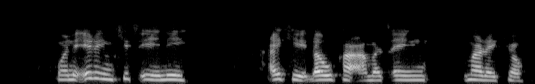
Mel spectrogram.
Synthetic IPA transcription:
wɐ˦ni˦ʔɪ˦ɽɪ˨ŋkʲɪ˦sʼeː˨neː˦ | ʔa˦kʲeː˨ɗa˦wkaː˨ʔa˨mɐ˦sʼɐ˦jɪ˦m | mɐ˦ɽɐ˨kʲa˦˨w

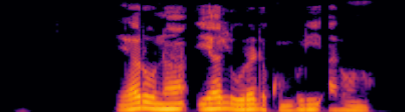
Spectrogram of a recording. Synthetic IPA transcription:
jaː˦ɾoː˨naː˦jaː˦luː˨ɾa˦da˨kʷʊ˨mbʊ˦ɽiː˦ʔa˨loː˦no˨

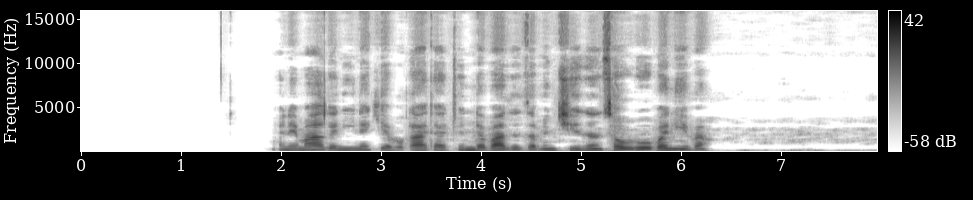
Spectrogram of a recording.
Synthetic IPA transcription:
mɐ˨neː˨maː˦ɡɐ˨niː˦nɐ˦kʲeː˨bʊ˨kʼaː˦taː˨tʊ˦nda˨ba˨zɐ˨zɐ˨ɓɪ˦nt͡ʃiː˦zɐ˦˨nsa˦wɽoː˦ba˦neː˨ba˦ʔ

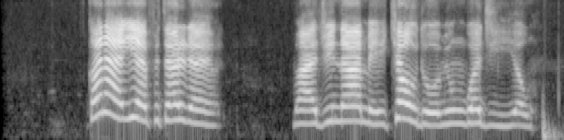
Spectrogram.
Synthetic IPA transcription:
kɐ˦naː˨ʔɪ˦ja˨ɸɪ˦tɐ˦rda˨ | maː˨d͡ʒɪ˦naː˦meː˨kʲa˦˨wdoː˨mɪ˦ŋɡʷɐ˦d͡ʒiː˨ja˦˨w

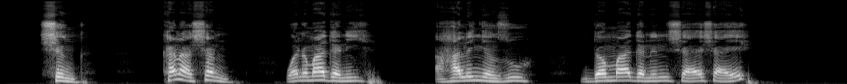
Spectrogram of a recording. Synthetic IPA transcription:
ʃɪ˦ŋ | kɐ˦naː˨ʃɐ˦˨ŋ | wɐ˦ni˦maː˦ɡɐ˨niː˦ | ʔa˨ɦaː˦lɪ˦ɲjɐ˨nzu˦ | dɔ˦mːaː˦ɡɐ˨nɪ˦nʃaː˨je˦ʃaː˨jeː˦

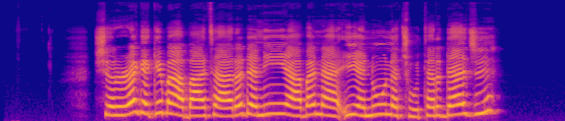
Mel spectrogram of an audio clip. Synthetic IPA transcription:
ʃɪ˨ɽːe˦ɡa˨kʲʼɪ˦baː˨baː˨taː˨ɽe˦da˨niː˦jaː˨ba˦naː˨ʔɪ˦ja˨nuː˦na˨t͡ʃuː˨tɐ˦rdaː˦d͡ʒiː˦˨

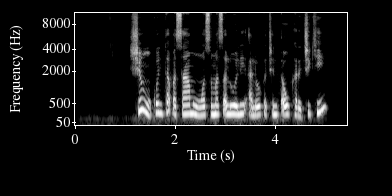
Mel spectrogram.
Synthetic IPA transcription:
ʃɪ˦˨ŋkʷʊ˦ntɐ˦ɓa˨saː˦mʊ˨ŋwɐ˦su˦mɐ˦sʼɐ˦loː˦liː˦ʔa˨loː˦kɐ˨t͡ʃɪ˦nɗa˦wkɐ˨rt͡ʃɪ˦kʲiː˦

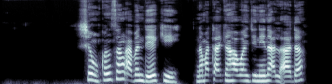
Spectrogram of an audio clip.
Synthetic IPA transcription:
ʃɪ˦˨ŋkʷʊ˦nsɐ˦ŋʔa˨bɪ˦nda˨jɐ˦kʲeː˨ | na˨˦mɐ˦taː˦kʲɪ˦ŋha˦wɐ˦nd͡ʒɪ˦neː˦na˦ʔa˨lʔaː˦daː˦

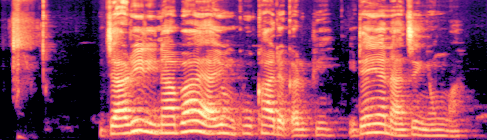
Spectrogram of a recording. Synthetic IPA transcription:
d͡ʒaː˨ɾiː˦ɾiː˨na˦baː˦ja˨jɪ˦˨ŋkʷuː˦kaː˦da˨kʼɐ˦ɽɸiː˦ʔɪ˨dɐ˦ɲjɐ˦naː˨d͡ʒɪ˦˨ɲjɪ˦ŋwaː˨

